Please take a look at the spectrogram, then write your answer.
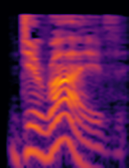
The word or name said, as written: derive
